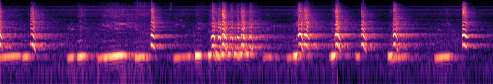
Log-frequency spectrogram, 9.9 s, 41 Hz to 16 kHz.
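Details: Several siamang gibbons at Fota Wildlife Park announce their presence with loud, honking calls over a steady droning tone, with sharp barks breaking in repeatedly; their calls can carry up to 2 miles.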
